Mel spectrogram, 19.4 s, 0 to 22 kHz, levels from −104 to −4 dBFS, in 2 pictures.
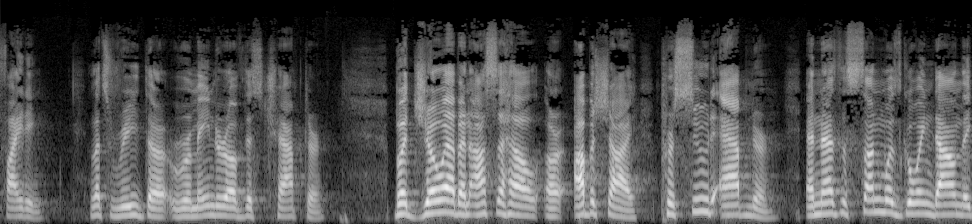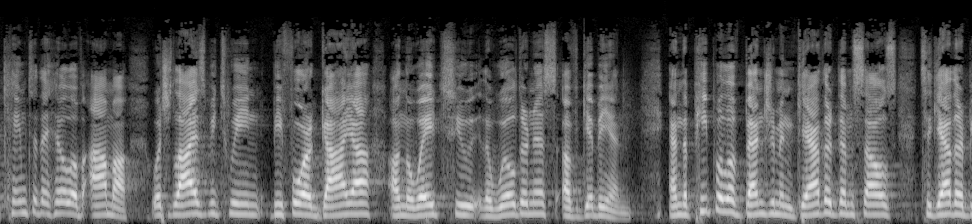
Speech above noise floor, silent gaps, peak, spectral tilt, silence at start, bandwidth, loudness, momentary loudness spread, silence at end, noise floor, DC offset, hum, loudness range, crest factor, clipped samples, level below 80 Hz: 32 dB; none; -2 dBFS; -4.5 dB/octave; 0.05 s; 14.5 kHz; -23 LUFS; 12 LU; 0 s; -55 dBFS; under 0.1%; none; 4 LU; 20 dB; under 0.1%; -66 dBFS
